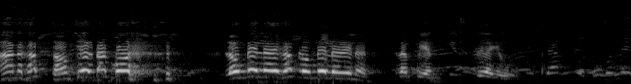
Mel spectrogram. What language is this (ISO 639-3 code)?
tha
